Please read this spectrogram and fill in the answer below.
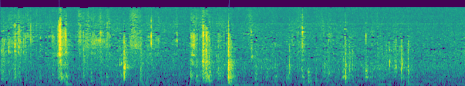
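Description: Stiff cardboard box being opened by hand: the lid scraped, rustled and lifted off the inner box, with irregular taps and knocks, the sharpest about three and a half seconds in.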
